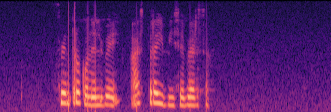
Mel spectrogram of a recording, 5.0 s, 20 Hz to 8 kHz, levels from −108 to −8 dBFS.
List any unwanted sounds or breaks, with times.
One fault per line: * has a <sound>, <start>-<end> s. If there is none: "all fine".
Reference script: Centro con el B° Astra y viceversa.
all fine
